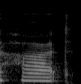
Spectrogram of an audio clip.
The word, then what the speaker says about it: haat: You sound good, and then just make sure you're pronouncing this T at the end. Hot.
